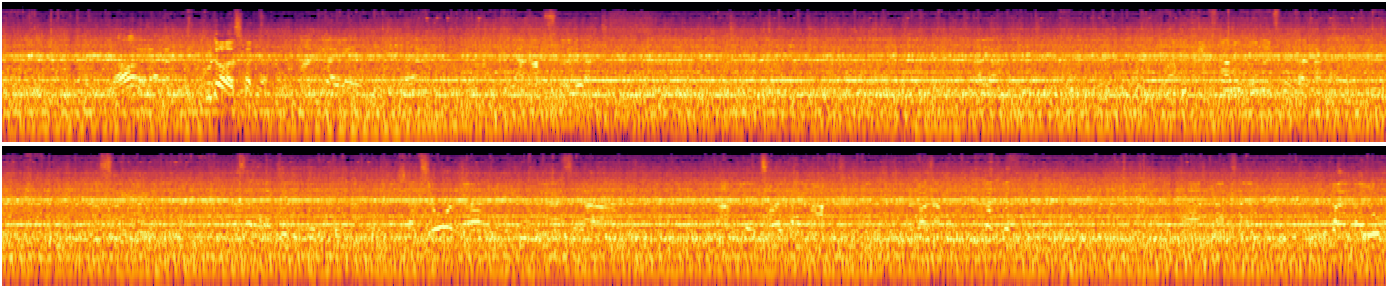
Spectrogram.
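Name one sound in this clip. A train's wheels squeal and whine against the track.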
